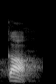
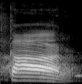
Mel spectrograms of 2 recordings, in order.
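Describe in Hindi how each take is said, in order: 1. यह शब्द एक दीर्घ स्वर पर समाप्त होता है, कोई r नहीं। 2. यह शब्द एक सुनाई देने वाली r ध्वनि पर समाप्त होता है। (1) "जबकि इसका उच्चारण है का" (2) "जीवन भर गलत उच्चारण करते आया, हम भारतीय इसका उच्चारण करते हैं कार"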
